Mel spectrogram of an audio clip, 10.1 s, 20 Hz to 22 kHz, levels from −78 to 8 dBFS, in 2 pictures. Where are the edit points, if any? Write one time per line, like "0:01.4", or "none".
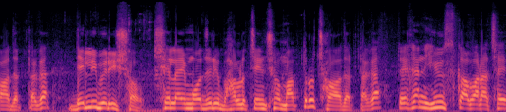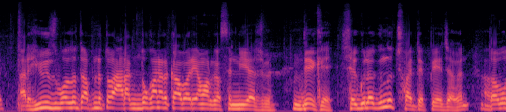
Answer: none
